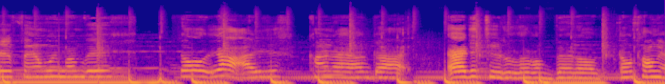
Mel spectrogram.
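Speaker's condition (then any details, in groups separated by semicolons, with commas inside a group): Cerebral palsy; later onset, hearing loss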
